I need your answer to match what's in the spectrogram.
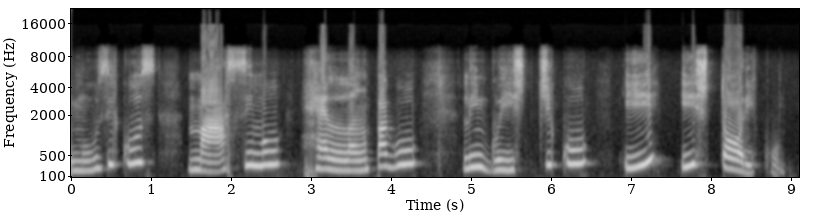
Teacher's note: elas são proparoxítonas porque a sílaba tônica é a antepenúltima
